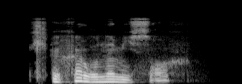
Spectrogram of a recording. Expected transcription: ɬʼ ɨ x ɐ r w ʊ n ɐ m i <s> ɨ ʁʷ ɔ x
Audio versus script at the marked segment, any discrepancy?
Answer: no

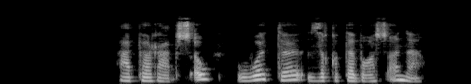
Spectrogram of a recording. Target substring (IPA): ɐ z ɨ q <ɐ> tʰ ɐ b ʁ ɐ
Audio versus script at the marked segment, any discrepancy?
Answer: yes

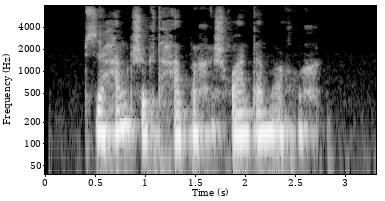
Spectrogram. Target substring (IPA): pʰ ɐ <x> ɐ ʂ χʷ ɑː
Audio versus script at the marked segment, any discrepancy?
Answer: no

